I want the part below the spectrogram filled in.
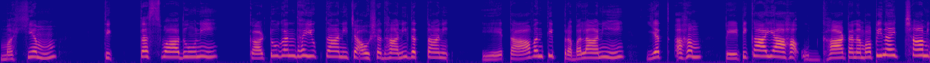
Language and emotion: Sanskrit, disgusted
